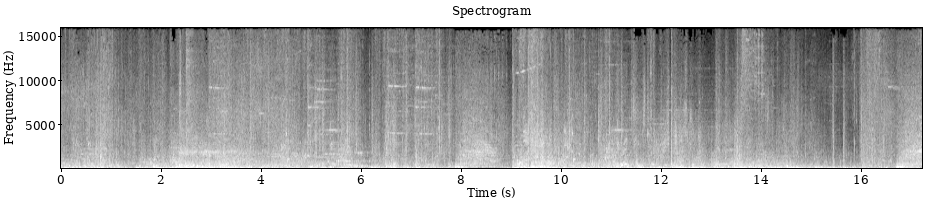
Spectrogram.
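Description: Fighting sounds of a video game whoosh and crackle throughout.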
